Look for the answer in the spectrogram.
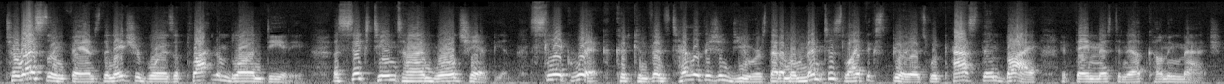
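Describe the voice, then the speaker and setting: A man's voice: on the high side, rough recording. A man with an irreverent, foul-mouthed manner, talking casually and reading aloud as an amateur audiobook reader.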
